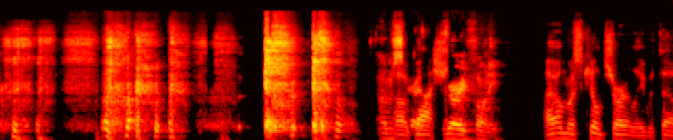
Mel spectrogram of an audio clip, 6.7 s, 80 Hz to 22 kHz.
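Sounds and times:
person in a coughing fit: 0.0s - 3.6s
speech: 0.1s - 1.8s, 3.8s - 6.7s.

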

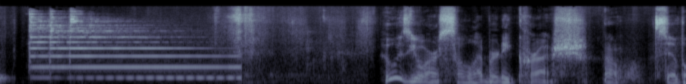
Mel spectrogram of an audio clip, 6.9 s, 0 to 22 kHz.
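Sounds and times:
loud bell ringing: 0.3s - 2.5s
speech: 3.8s - 6.8s.

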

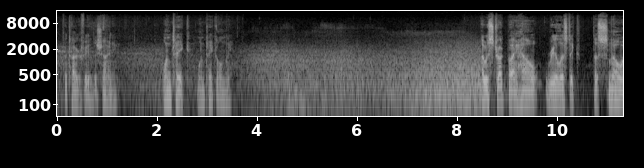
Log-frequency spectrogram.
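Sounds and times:
speech: 0.2s - 1.3s, 2.1s - 3.6s, 8.5s - 11.3s
airplane landing: 3.7s - 8.5s.

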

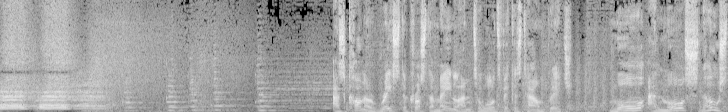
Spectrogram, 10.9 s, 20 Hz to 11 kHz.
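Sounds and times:
steam train whistle: 0.0s - 2.1s
hissing steam from a steam train: 0.0s - 3.2s
speech: 5.0s - 10.9s.

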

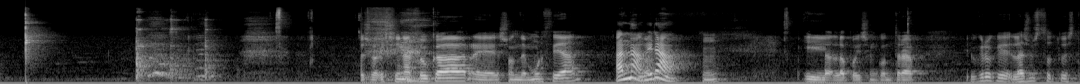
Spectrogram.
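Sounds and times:
glasses clinking in a toast: 1.4s - 2.3s
speech: 3.6s - 7.4s, 8.0s - 10.7s.

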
